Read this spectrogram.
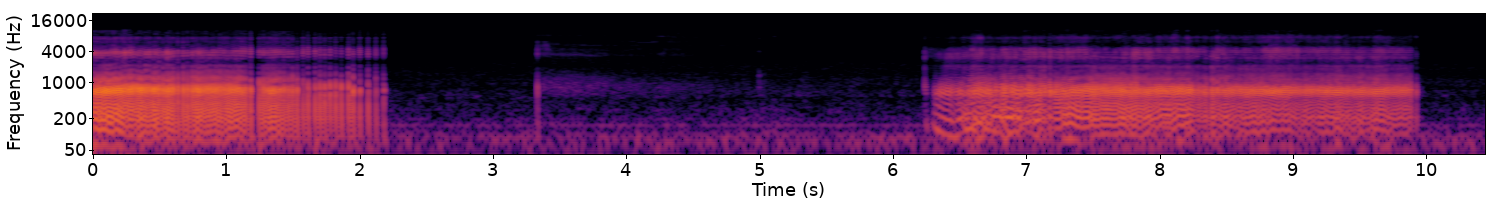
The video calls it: Pekingese snoring loudly いびきがうるさいペキニーズ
